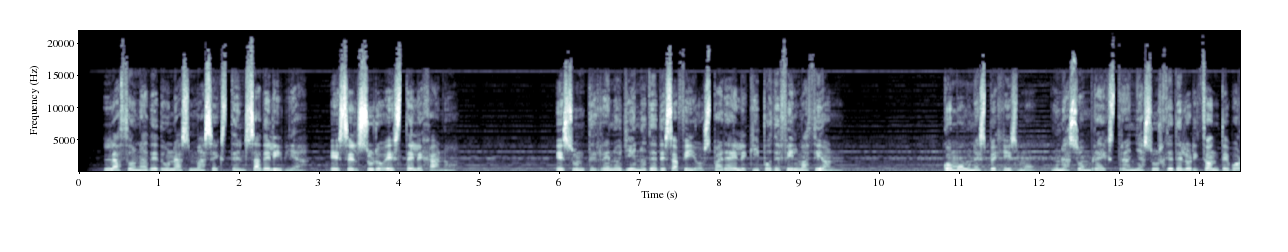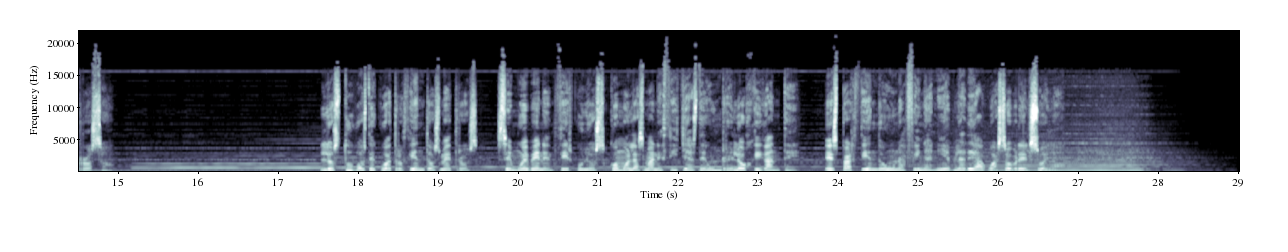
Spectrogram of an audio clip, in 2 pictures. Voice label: spanish documentaries

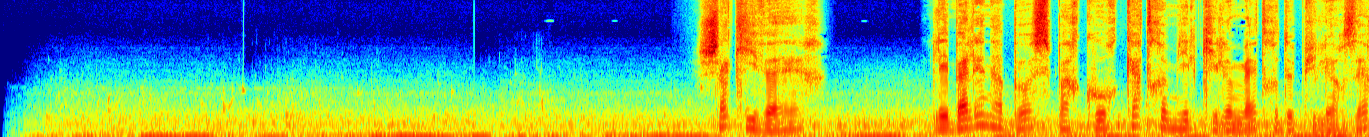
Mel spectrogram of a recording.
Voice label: french documentaries

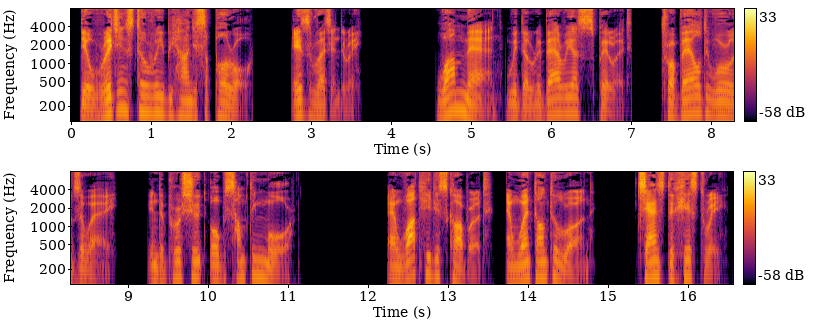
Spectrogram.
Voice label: english commercial

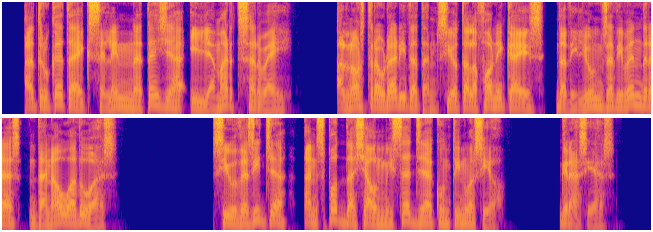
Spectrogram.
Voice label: catalan ivr

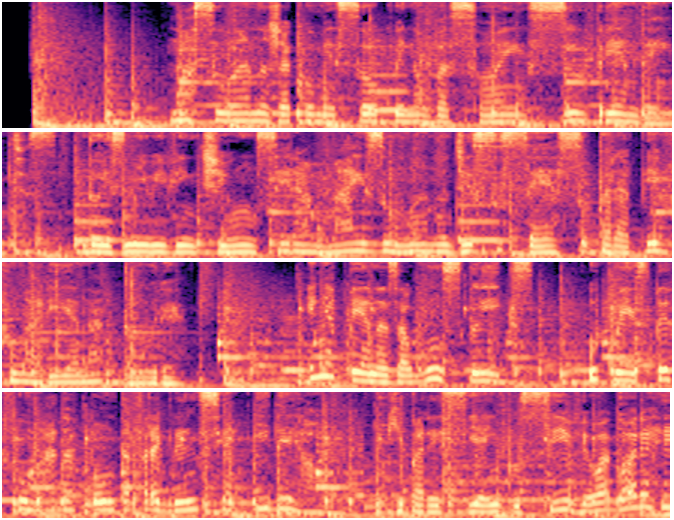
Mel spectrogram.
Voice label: portuguese brazilian tv shows

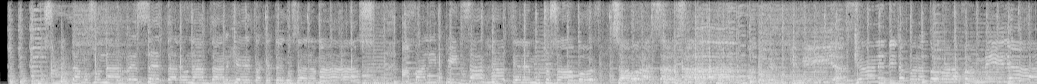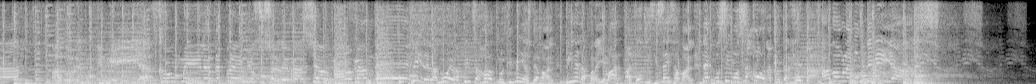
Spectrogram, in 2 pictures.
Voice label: spanish latin american promos

